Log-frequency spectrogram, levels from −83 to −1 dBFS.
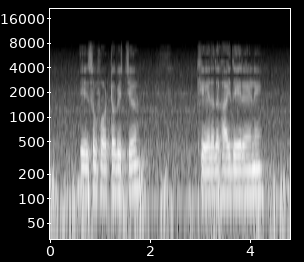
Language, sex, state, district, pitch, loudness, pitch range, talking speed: Punjabi, male, Punjab, Fazilka, 110 Hz, -14 LUFS, 100-115 Hz, 100 wpm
